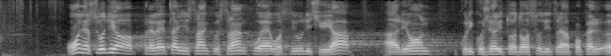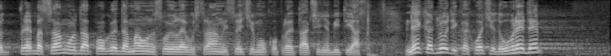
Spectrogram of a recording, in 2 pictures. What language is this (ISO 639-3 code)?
srp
